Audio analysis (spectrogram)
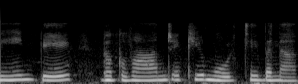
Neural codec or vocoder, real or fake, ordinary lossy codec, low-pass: codec, 16 kHz, 1 kbps, X-Codec, HuBERT features, trained on general audio; fake; none; 7.2 kHz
